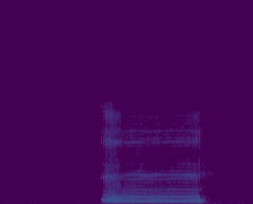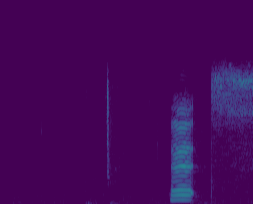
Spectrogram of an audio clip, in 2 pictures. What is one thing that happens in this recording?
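A young woman speaks briefly into a headset microphone.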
